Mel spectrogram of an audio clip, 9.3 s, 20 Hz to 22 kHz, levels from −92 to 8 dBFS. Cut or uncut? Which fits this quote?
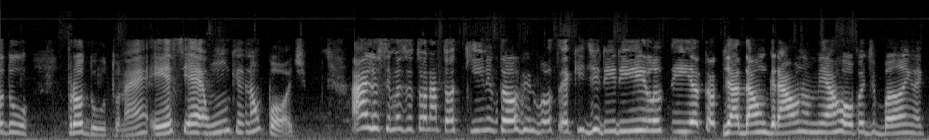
cut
